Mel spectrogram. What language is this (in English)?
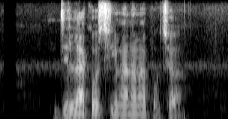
Nepali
